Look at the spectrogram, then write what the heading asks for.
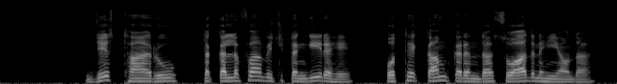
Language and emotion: Punjabi, neutral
